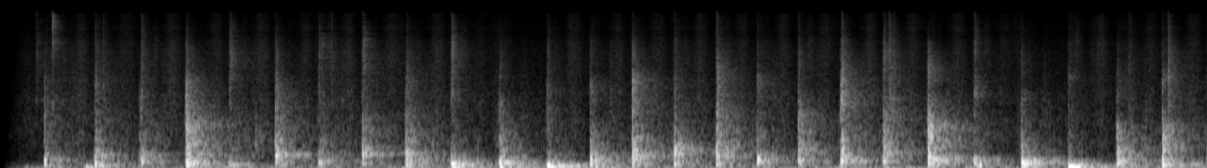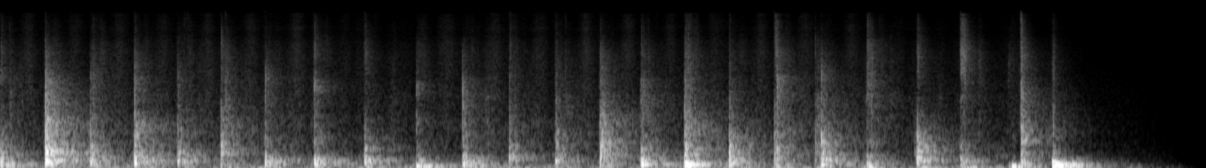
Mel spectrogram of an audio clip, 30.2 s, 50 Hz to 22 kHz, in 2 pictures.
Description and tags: Walking Up Stairs
Slowly climbing stairs in an apartment house.
Recorded with a Zoom H2. Edited with Audacity.
climbing, climbing-stairs, feet, foot, footstep, footsteps, slow, stairs, step, steps, walk, walking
